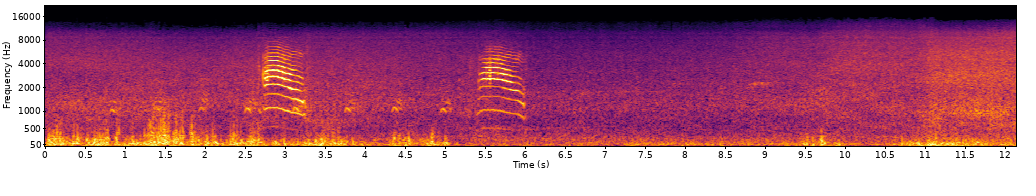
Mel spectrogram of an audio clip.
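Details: Stray cat that emerged beside a jogging course, being petted and climbing onto a lap; two drawn-out, arching meows, rich in harmonics, near three and six seconds apart, over steady low rumbling outdoor background noise.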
